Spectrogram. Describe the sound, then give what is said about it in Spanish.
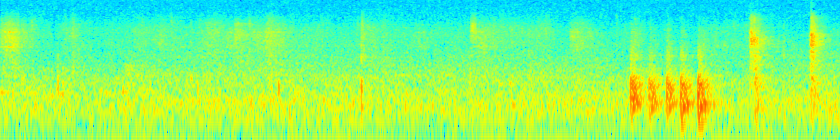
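Knocking on a bedroom door off a hallway: a quick run of several sharp raps, then two more spaced knocks, moderately loud against a quiet hiss. “Marco recorre el pasillo y llama a la puerta de Alicia.”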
